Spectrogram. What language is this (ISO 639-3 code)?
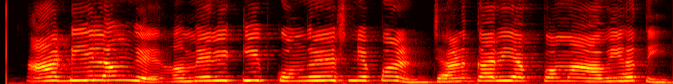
guj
